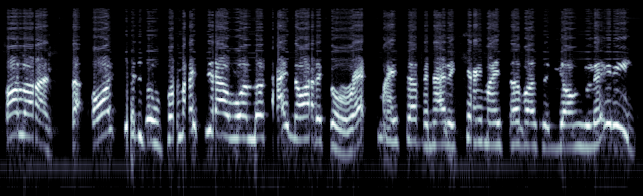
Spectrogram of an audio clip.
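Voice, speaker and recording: A middle-aged woman from the Bahamas with a Bahamian accent, a guest in a casual table conversation, telling stories in a lively way and often asking "you understand?". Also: high voice, fast talker, husky, dry recording, rough recording. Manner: animated storyteller, often asks "you understand?".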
